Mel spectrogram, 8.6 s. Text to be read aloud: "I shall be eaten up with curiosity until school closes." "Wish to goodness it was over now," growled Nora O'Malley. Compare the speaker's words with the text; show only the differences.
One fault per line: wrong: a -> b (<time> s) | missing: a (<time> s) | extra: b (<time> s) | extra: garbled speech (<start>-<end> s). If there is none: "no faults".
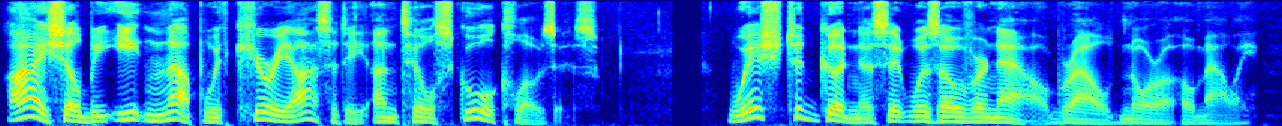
no faults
